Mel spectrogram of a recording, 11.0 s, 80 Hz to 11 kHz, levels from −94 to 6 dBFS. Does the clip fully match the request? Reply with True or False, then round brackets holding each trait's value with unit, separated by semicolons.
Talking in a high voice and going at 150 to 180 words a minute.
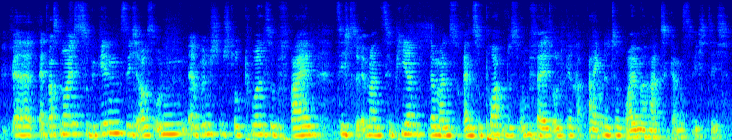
False (200 Hz; 130 wpm)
